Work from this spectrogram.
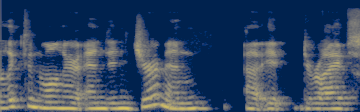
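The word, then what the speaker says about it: Lichtenwalner: spelled l-i-c-h-t-e-n is it how do you pronounce your last name uh lichten walner and in german it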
